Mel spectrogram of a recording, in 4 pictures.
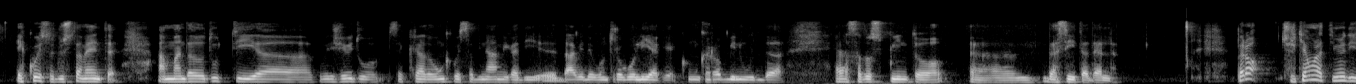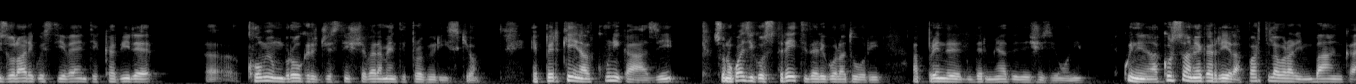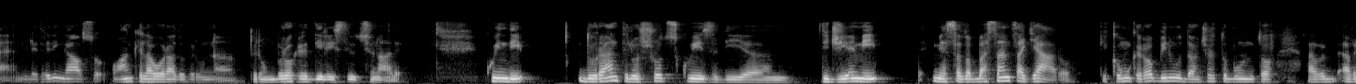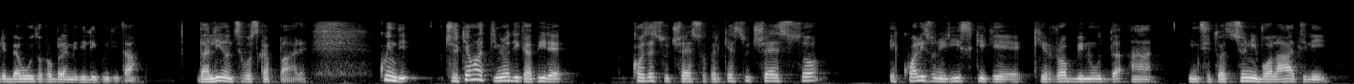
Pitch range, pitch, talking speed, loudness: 120-145 Hz, 130 Hz, 165 wpm, -19 LUFS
